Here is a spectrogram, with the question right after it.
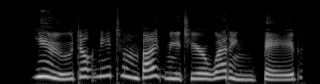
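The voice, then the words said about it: Cat character voice. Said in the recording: “putting on her best cat voice”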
